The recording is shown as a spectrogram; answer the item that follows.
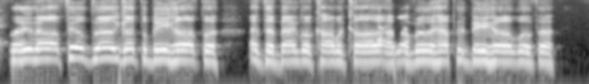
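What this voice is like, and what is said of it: Imitates another person's voice. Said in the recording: “that's a hell of an impersonation”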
